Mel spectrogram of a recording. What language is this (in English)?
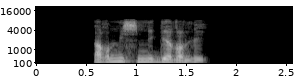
Kabyle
